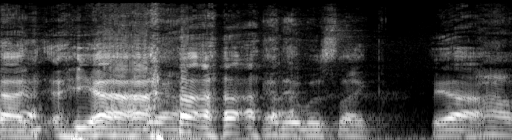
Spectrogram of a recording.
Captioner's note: laughing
